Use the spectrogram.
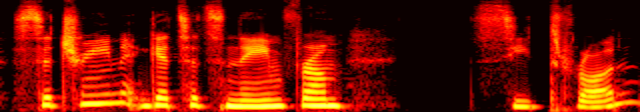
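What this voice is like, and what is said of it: Bad French accent on one word. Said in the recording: “sorry, bad French accent there”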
